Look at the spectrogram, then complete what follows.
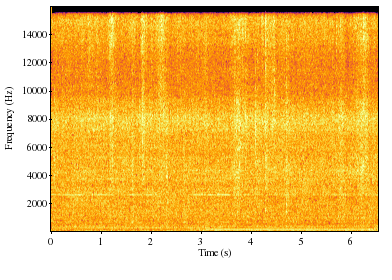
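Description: Steady low mechanical hum, with a second steady tone joining about three seconds in and dropping out near the end.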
